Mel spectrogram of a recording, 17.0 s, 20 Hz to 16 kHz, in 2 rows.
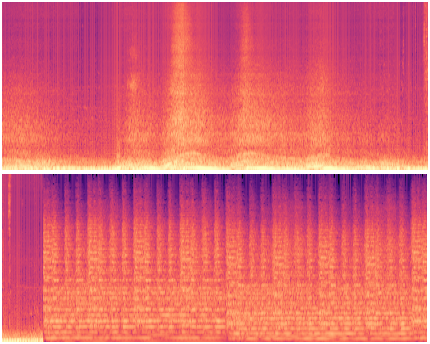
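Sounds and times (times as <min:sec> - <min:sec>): car engine revving: 0:00.0 - 0:09.4.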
